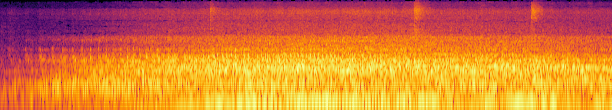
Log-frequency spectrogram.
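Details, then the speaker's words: Fan motor reassembled after replacing bushings with bearings, which had developed a dry-bushing scraping noise a week later: spins up over two seconds to a steady even hum with no scraping or rattle; problem resolved. "Já não tem mais aquele barulho de como se fosse bucha seca raspando no eixo, né? Vejam que já está resolvido aqui o nosso problema, ó."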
